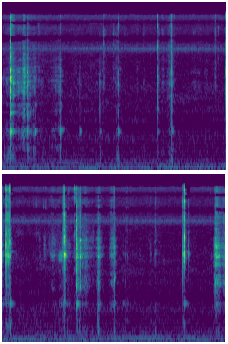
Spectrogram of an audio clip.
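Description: A metal pry bar scrapes and clicks against a metal hub.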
